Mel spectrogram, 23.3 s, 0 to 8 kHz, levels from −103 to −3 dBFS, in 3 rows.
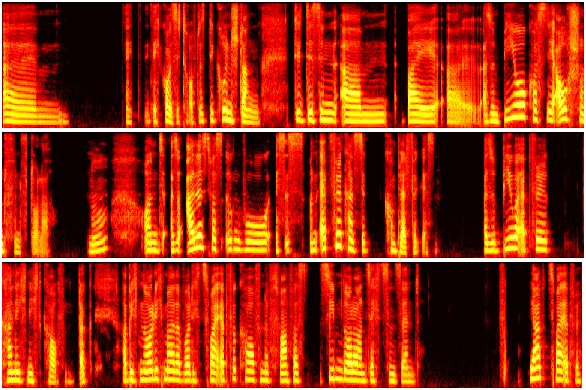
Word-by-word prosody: ähm, 155 -3 -3 0.8
i - - -9 0.2
ich - - -7
komme - - +3
jetzt - - 0
nicht - - -6
drauf. - - -8
Das 175 0 -8
die 190 - -6
grünen 205 +2 +3
Stangen, 155 -7 0 0.5
die 200 -1 0
die 195 +3 +2
sind, 190 -1 0
ähm, 165 -1 +2 0.2
bei 165 -2 +3
äh, 75 -2 -5
also, 170 - -2
in 165 - -2
Bio 270 - +5
kosten 220 -6 -1
ja 195 - +4
auch 215 +3 +7
schon 180 - -2
5$, 145 -4 -11 0.5
ne? 175 +7 -4 0.4
Und, 190 -1 -1
also, 195 +2 0
alles, 260 +6 +7
was 230 -4 +3
irgendwo 200 -2 -1
es 180 -1 -1
ist 185 0 0
und 195 - -3
Äpfel 240 +7 +5
kannst 220 -9 +2
du 190 - -4 0.2
komplett 170 -8 0
vergessen. 170 +5 -10 0.6
Also, 185 0 +1
Bio-Äpfel 220 -1 +1 0.4
kann 195 +1 -1
ich 190 -1 -1
nicht 175 -2 -5
kaufen. 155 +1 -6
Da - - -1
k - - -26 0.4
habe 200 -1 +2
ich 180 - -5
neulich 210 +2 +2
mal, 210 -1 +3
da 200 -2 +1
wollte 185 0 +1
ich 175 - -12
2 195 -2 +4
Äpfel 200 +3 -1
kaufen, 205 -2 -1
das 190 -1 -7
waren 180 0 +3
fast 185 0 -4
7,16$. 180 -5 -1 1.1
F - - -16 0.3
ja, 235 +2 +6
2 215 -4 +3
Äpfel. 170 - -3
190 Hz, 170 wpm, -23 LUFS, 170-205 Hz, 1.1 s, auch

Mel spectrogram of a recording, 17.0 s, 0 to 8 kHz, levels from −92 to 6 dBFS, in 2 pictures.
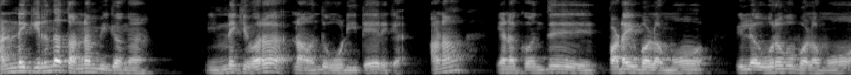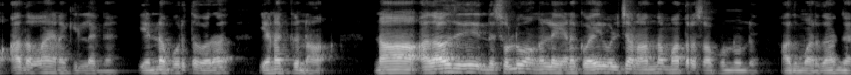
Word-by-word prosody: அன்னக்கி 165 +5 +3
இருந்த 175 +4 +10
தன்னம்பிக்கைங்க, 135 -6 +2 0.8
இன்னைக்கு 125 +6 -3
வர, - - +7 0.3
நான் 100 - +1
வந்து 115 +3 -5
ஓடிட்டே 100 -1 -3
இருக்கேன். - - -9 0.3
ஆனா, - - 0 0.5
எனக்கு 125 -1 0
வந்து, 115 +3 -5 0.5
படை 125 +1 +6
பலமோ, 110 -1 +2 0.6
இல்ல 125 - +3 0.2
உறவு 130 +1 0
பலமோ, 105 -1 -2 0.3
அதெல்லாம் 115 +1 -3
எனக்கு 105 -1 -12
இல்லங்க. 95 -2 -11 0.4
என்ன 105 - -2
பொறத்தவர, 105 -2 -4 0.5
எனக்கு 125 +1 -3
நான். 90 -1 -9 0.5
நான் 115 0 +5 0.2
அதாவது, 140 +4 +6 0.2
இந்த 115 - -7
சொல்லுவாங்கள்ள, 125 -3 -2
எனக்கு 120 - -5
வயிறு 125 +3 +2
வலிச்சா 125 +2 -3
நான் 120 +1 -5
தான் 125 - -8
மாத்தரை 120 -1 -3
சாப்டணும்னு, 100 -1 -9 0.3
அது 95 0 -9
மாரி 90 -1 -6
தாங்க. 105 -1 -6
115 Hz, 135 wpm, -23 LUFS, 105-130 Hz, 0.8 s, இருந்த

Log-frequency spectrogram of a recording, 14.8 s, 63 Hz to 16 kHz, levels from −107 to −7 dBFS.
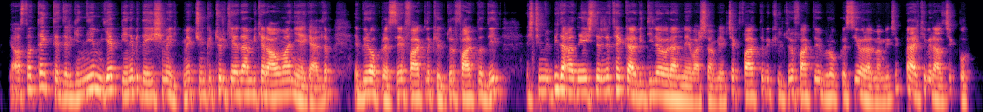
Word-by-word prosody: Ya, - - -5
aslında 190 +5 -1
tek 215 +1 -1
tedirginliğim 150 +6 0
yepyeni 170 -2 +1
bir 175 - -4
değişime 145 +1 -1
gitmek; 140 +6 -6
çünkü 155 +1 -6
Türkiye'den 155 -2 +1
bir 150 - -5
kere 150 -1 +3
Almanya'ya 140 -2 +3
geldim. 110 +9 -3 0.3
E, 130 - -4
bürokrasi, 150 -2 +2
farklı 140 0 +1
kültür, 125 +1 -4
farklı 130 -1 +1
dil. 165 +3 -2 0.4
E, - - -9
şimdi 165 +6 -4
bir 195 0 +2
daha 170 -3 +6
değiştirince 165 +1 +1
tekrar 180 -6 +4
bir 140 -1 -6
dil 145 +2 -5
öğrenmeye 125 -5 +2
başlamam 110 0 -4
gerekecek. 140 +10 -7
Farklı 140 +3 +2
bir 160 - -9
kültürü, 150 +1 -5
farklı 140 -2 -1
bir 155 - -2
bürokrasiyi 135 +3 -3
öğrenmem 110 -5 -1
gerekecek. 120 - -9
Belki 145 +5 +2
birazcık 130 +4 -2
bu. 115 0 -7
150 Hz, 170 wpm, -23 LUFS, 130-165 Hz, 0.4 s, daha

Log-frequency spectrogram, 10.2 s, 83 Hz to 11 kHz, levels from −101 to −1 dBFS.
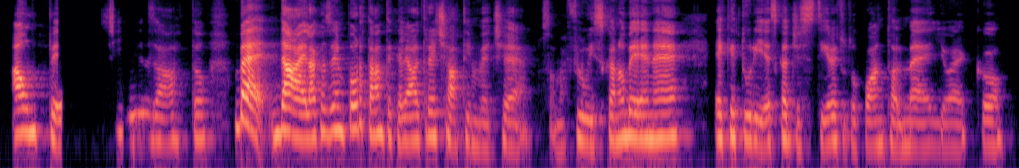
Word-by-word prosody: Ha 225 - +8
un 230 0 -2
pe 195 -6 -3 0.4
sì, 230 -2 -16 0.2
esatto. 190 +1 -10 0.2
Beh 305 +3 +7
dai, 220 -3 +9
la 200 +1 +3
cosa 235 +2 -5
importante 230 -3 -1
è - - -15
che 175 - -8
le - - -5
altre 190 +3 -3
chat 180 -4 -4
invece, 160 +4 -10
insomma 150 - -19
fluiscano 185 +1 -5
bene 205 +1 0 0.2
e 200 0 -3
che 205 +1 -4
tu 200 -2 -7
riesca 175 +1 -4
a - - -8
gestire 175 +1 -7
tutto 175 -3 -16
quanto 165 0 -7
al 155 - -7
meglio, 155 -1 -8
ecco. 170 +1 -11
190 Hz, 175 wpm, -26 LUFS, 170-210 Hz, 0.4 s, dai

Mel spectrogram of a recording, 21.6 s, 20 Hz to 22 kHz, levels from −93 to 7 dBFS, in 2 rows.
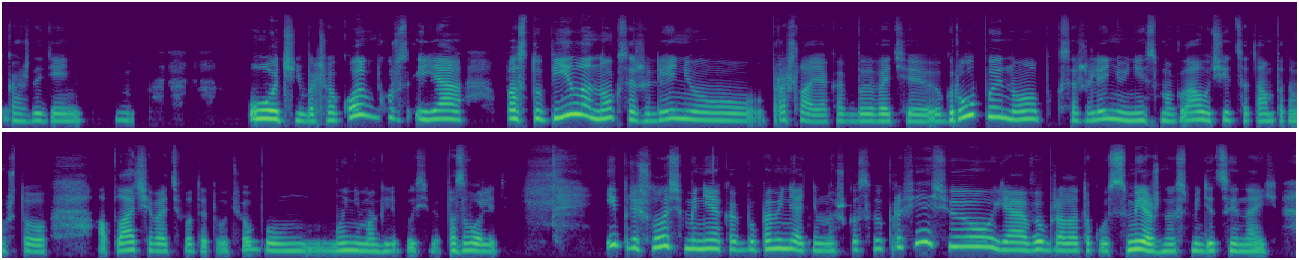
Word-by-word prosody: каждый 190 -4 -7
день. 185 +1 -7 0.3
М. 200 -1 -11 0.9
Очень 230 -5 +6
большой 190 +3 -4
конкурс. 275 - 0
И 225 - 0
я 230 0 +2 0.3
поступила, 250 - +5
но, 245 +1 +3
к - - -18
сожалению, 205 -1 -2
прошла 200 -1 -5
я 165 0 -7
как 185 +1 -10
бы 180 0 -3
в 180 - -9
эти 180 -1 -2
группы, 285 - +4
но, 230 -1 +1
п - - -34
к - - -25
сожалению, 205 +2 -2
не 195 +1 -1
смогла 190 +3 -4
учиться 195 -1 -4
там, 185 -1 -6
потому 90 - -8
что 170 -2 -4 0.4
оплачивать 195 -2 -1
вот 175 0 -7
эту - - -9
учёбу 195 -4 -3
мы 190 +1 -3
не 200 - +1
могли 180 -1 -3
бы - - -4
себе 195 +2 -13
позволить. 190 -1 0 0.9
И 345 -1 +4
пришлось 270 0 +1
мне 235 0 +3
как 220 -2 -4
бы 215 +1 -5
поменять 230 -3 +2
немножко 190 +2 -5
свою 235 +2 -8
профессию. 295 - +2
Я 210 -5 +1
выбрала 195 -2 +2
такую 190 -1 -5
смежную 185 -3 +5
с - - -12
медициной, 185 -1 -2
200 Hz, 150 wpm, -25 LUFS, 185-235 Hz, 0.9 s, Очень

